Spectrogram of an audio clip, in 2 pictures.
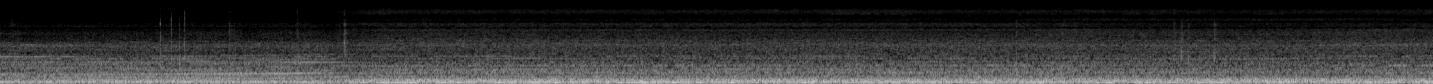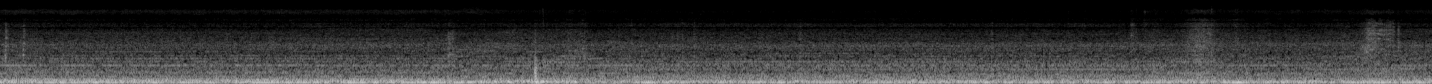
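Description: Tractor engine running steadily under load, heard from inside the cab as it pulls a grain cart beside a combine in a corn field. It gets a little louder about four seconds in.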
